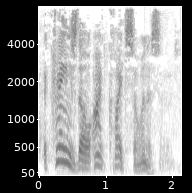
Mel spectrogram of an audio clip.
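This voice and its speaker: A man's voice: medium pitch, huge pitch swings, moderate pace, noisy background. A man acting in a vintage radio noir drama as a cool, sardonic investigator with a dry, needling, self-assured manner. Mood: cool, knowing. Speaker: radio detective lead. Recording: muffled, echoey vintage radio recording.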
